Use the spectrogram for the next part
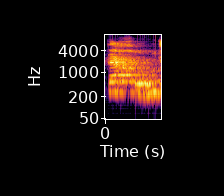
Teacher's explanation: تخرج میں خو کا مخرج الگ سے ادا کرتے ہوئے رو کو تفخیم کے ساتھ پڑھنا ہے اور جو کی آواز کو آپ نے لمبا نہیں کرنا۔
